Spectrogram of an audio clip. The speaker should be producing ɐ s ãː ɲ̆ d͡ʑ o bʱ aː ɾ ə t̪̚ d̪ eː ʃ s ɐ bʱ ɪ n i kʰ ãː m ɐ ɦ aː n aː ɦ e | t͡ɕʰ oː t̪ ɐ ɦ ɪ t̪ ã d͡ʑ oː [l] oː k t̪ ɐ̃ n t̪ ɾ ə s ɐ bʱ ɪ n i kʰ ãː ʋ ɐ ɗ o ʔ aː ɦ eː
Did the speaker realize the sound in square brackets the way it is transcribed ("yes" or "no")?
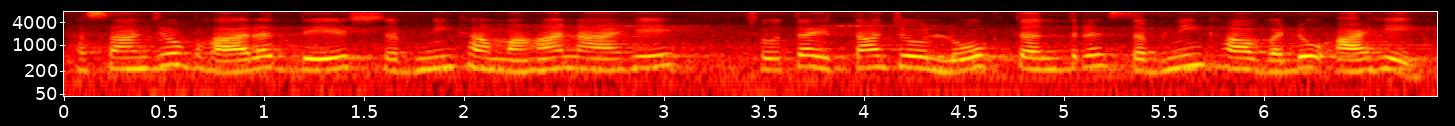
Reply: yes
